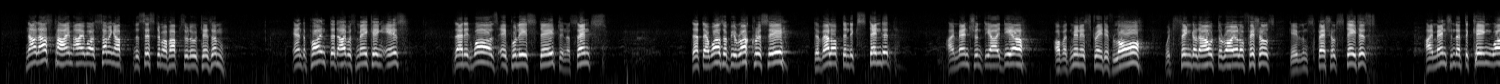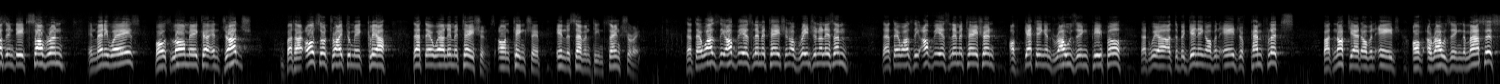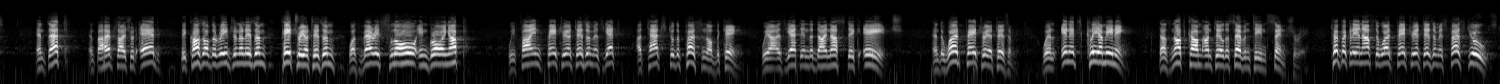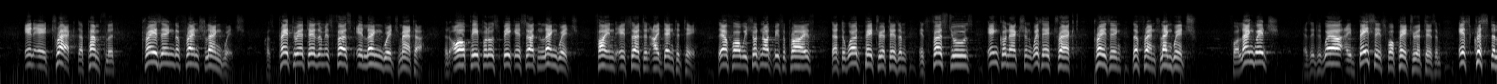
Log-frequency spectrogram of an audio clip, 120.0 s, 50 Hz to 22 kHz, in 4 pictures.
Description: Lecture #13 - The System of Absolution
